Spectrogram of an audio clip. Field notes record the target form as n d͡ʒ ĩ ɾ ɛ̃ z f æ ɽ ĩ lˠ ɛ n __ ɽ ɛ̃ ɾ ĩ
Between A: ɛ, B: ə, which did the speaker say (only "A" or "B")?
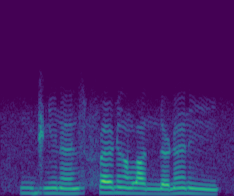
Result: B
